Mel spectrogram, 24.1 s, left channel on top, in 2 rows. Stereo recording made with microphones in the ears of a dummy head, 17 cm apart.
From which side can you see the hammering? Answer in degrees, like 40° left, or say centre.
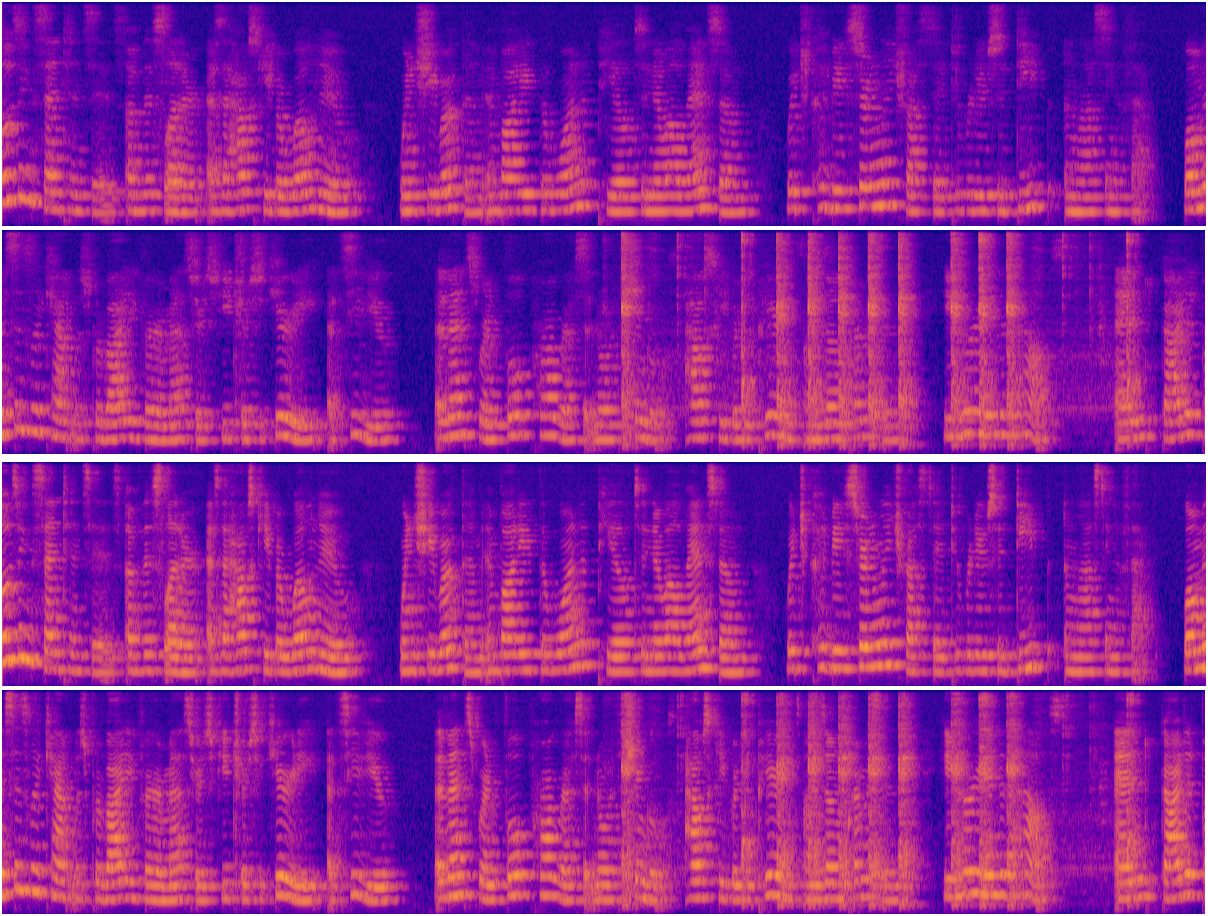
40° left.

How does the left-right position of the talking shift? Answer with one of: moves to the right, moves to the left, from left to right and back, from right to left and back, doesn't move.
doesn't move.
